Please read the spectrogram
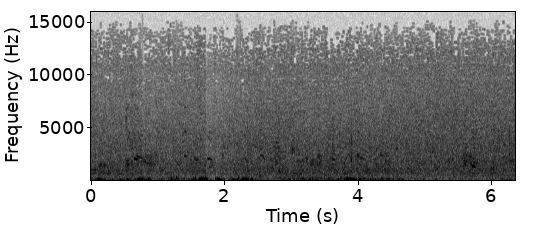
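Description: A flock of barnacle geese calling in short, scattered calls, over an uneven low rumble that swells now and then.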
